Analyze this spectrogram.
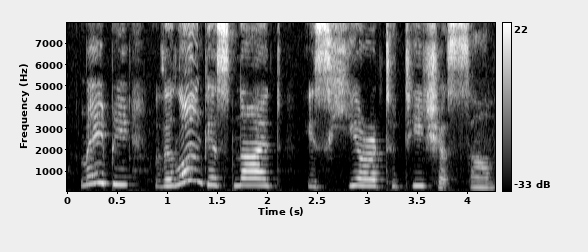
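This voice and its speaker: Putting on a squeaky character voice, a woman talks at a fairly slow pace and an extremely high pitch. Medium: read story.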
